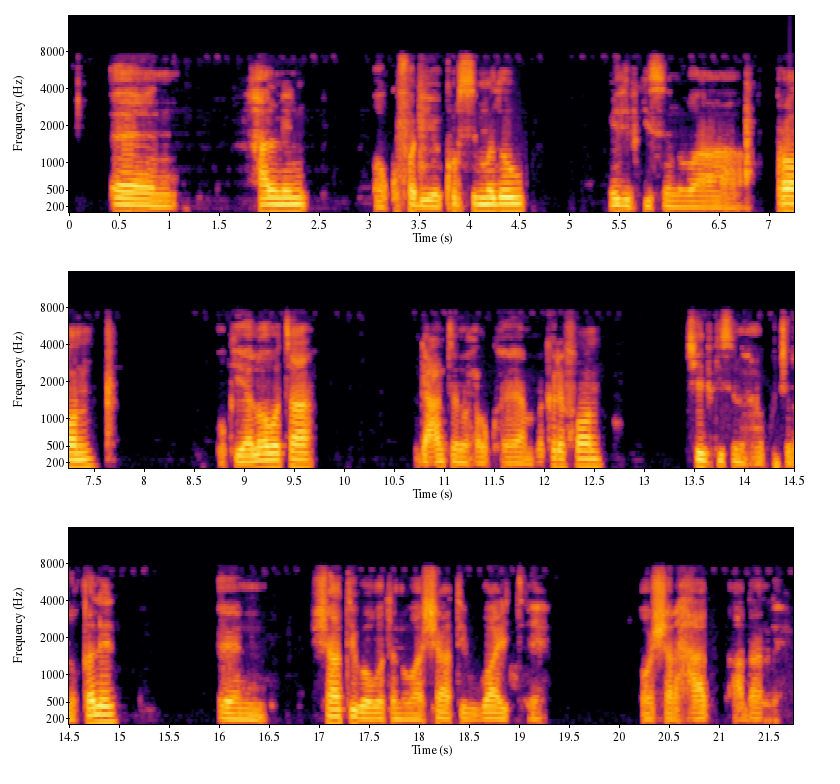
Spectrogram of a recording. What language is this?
Somali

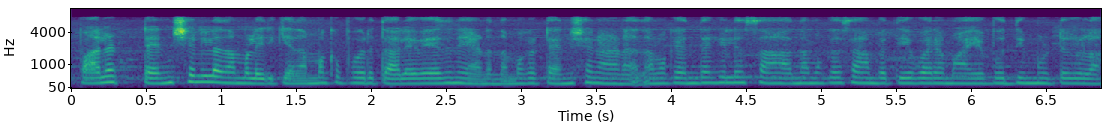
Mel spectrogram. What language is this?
Malayalam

